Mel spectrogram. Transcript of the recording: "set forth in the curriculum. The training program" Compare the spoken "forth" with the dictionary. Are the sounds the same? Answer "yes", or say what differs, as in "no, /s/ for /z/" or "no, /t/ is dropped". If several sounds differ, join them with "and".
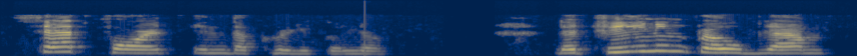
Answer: no, /t/ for /θ/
